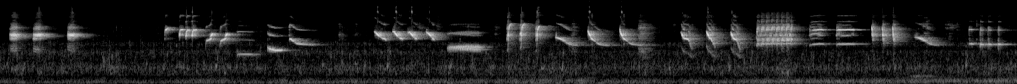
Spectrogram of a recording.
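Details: Asian pied starling in continuous song, aimed at prompting other starlings: quick bursts of whistles, descending slurs and rasping notes, delivered in dense phrases separated by brief pauses over about ten seconds.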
